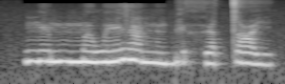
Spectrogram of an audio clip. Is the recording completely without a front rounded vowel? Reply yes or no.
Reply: no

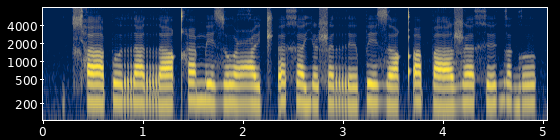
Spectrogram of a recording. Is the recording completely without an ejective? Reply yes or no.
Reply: no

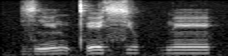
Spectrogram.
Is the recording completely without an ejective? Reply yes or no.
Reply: no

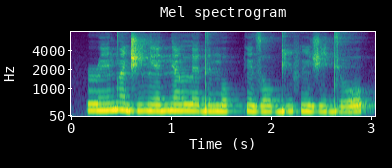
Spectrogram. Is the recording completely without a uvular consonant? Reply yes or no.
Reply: yes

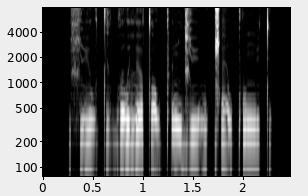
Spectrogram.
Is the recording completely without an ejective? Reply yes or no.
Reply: no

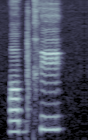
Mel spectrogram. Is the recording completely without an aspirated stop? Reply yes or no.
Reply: no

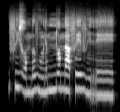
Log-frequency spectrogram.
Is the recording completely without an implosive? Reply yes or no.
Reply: yes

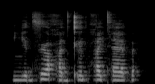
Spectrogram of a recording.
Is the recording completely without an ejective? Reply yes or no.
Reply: no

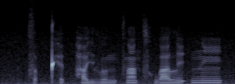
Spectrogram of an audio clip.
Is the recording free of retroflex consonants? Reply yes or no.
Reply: yes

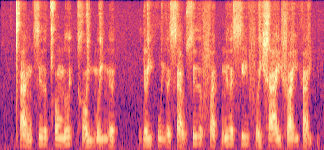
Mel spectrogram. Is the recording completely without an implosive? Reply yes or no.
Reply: no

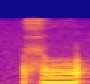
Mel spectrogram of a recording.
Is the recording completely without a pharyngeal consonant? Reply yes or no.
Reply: no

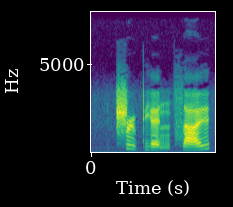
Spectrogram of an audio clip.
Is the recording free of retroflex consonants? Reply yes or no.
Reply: no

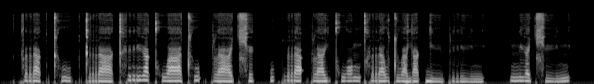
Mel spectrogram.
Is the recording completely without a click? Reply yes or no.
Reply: yes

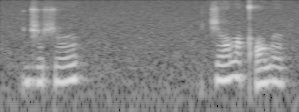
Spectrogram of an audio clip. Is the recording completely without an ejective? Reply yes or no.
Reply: no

